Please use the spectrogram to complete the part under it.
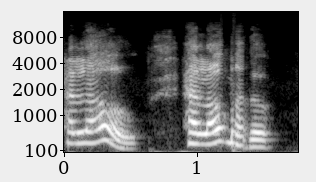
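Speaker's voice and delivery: put-on professional customer-service phone voice. Explaining how she talks to her mother, she shows her customer service Karen voice. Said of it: "customer service Karen voice".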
